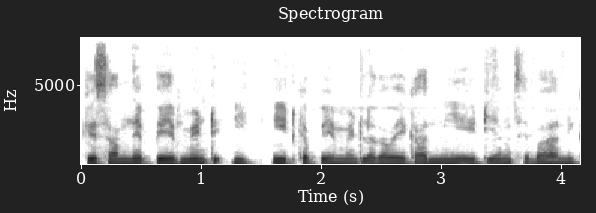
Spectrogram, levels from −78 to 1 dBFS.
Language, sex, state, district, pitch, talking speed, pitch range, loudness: Hindi, male, Bihar, Sitamarhi, 125 Hz, 230 wpm, 120-130 Hz, -20 LUFS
